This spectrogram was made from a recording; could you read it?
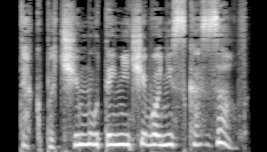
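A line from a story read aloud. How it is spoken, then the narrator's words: Hissing queen. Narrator (Russian): зашипела на него королева Кникс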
